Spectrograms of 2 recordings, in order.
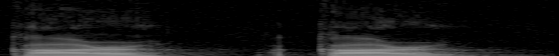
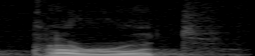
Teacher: So the tongue is getting close, approximates, and then goes away. And so it doesn't really create such an impact. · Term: approximant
